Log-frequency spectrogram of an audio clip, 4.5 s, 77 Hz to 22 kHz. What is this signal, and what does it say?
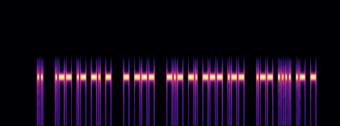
Morse code, heard as a keyed tone, about 50 wpm, 700 Hz. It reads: I WANT TO KNOW WHAT
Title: Sets of 5 Words Encore2 50wpm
